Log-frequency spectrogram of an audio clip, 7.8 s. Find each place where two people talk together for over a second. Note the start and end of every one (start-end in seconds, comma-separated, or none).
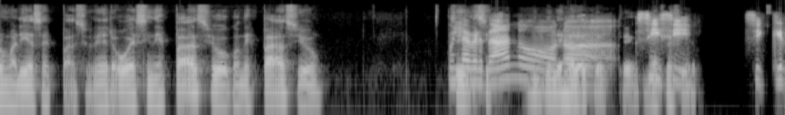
4.5-7.0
